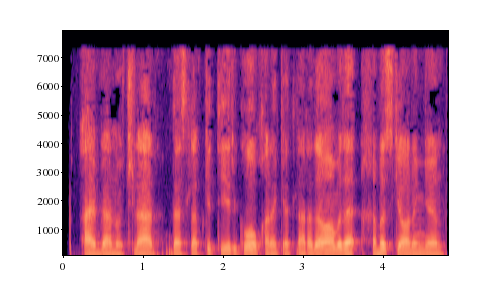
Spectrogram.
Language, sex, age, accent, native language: Uzbek, male, 18-24, Toshkent shahri, Uzbek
